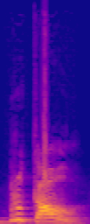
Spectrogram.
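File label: awesome, Finnish; gcompris-data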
